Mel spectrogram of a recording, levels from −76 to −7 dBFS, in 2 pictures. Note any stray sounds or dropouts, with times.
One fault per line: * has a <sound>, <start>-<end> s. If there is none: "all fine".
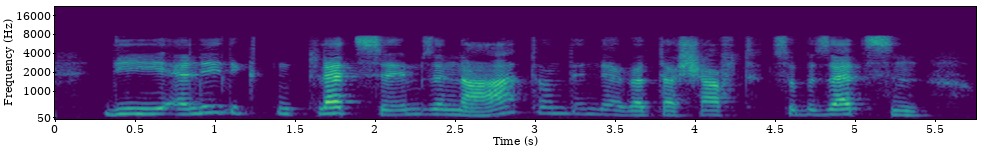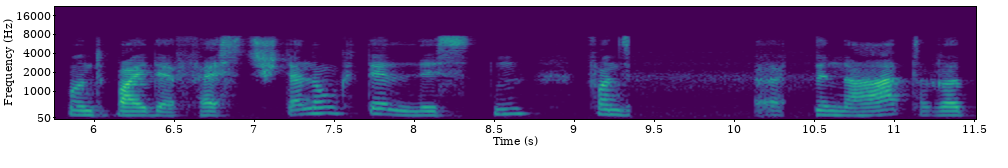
* has a laugh, 10.1-10.3 s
